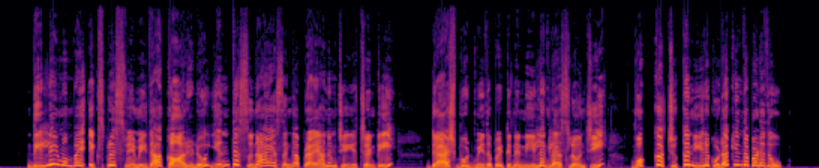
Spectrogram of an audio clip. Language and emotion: Telugu, surprised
